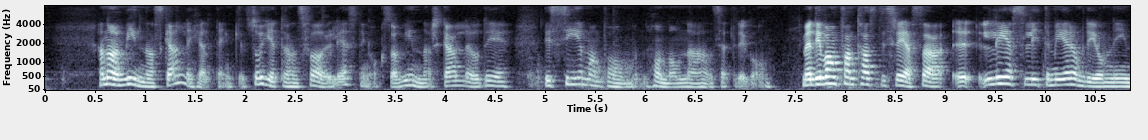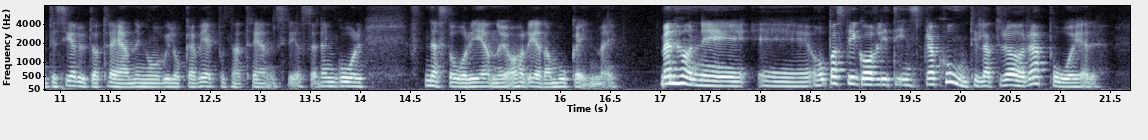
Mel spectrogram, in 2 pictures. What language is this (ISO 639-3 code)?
swe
